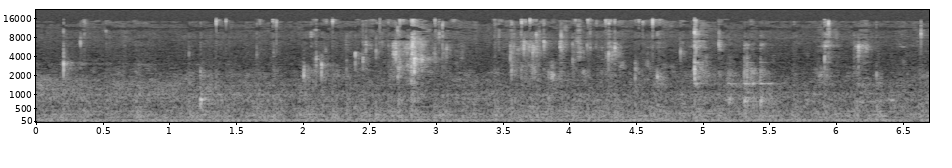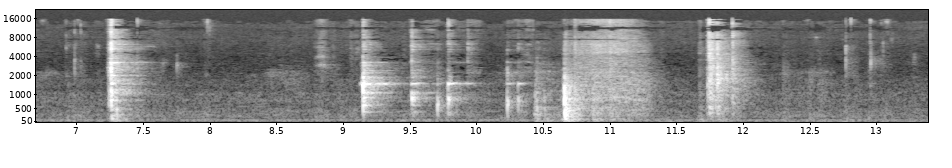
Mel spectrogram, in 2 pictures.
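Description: Kitchenware handled on a counter: a single sharp knock about halfway through, then a quick run of clinks with brief ringing, a short scrape and a last knock near the end.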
